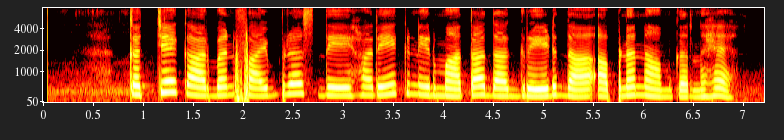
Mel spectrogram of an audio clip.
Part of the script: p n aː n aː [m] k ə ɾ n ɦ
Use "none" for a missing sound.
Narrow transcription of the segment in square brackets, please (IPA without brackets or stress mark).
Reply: m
